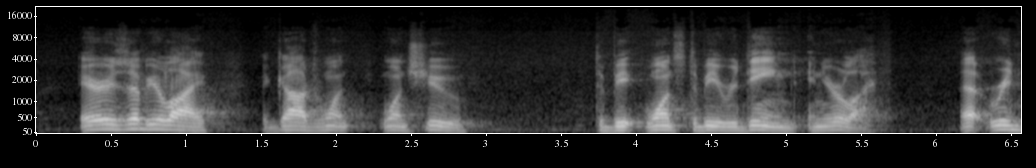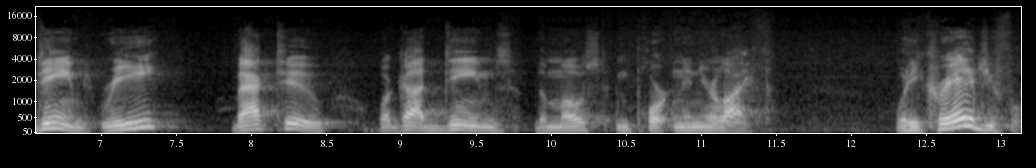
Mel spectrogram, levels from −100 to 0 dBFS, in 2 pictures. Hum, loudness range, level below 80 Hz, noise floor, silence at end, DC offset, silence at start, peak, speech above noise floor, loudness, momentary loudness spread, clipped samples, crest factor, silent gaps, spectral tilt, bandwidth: none; 3 LU; -74 dBFS; -69 dBFS; 0 s; under 0.1%; 0.3 s; -12 dBFS; 39 dB; -30 LUFS; 14 LU; under 0.1%; 18 dB; none; -6.5 dB/octave; 11 kHz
